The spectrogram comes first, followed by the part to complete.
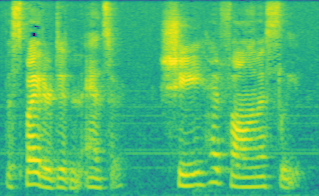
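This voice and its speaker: A middle-aged woman reading a picture book aloud to young children in a simple, deliberate storytelling way. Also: fairly low pitch, low-quality recording. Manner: simple, deliberate storytelling with acted animal sounds. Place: small indoor room at home or classroom.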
